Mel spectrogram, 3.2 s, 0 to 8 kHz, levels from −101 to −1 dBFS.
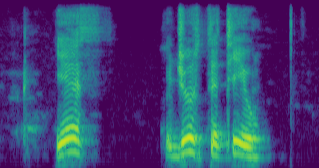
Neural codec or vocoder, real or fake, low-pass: vocoder, 22.05 kHz, 80 mel bands, WaveNeXt; fake; 7.2 kHz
